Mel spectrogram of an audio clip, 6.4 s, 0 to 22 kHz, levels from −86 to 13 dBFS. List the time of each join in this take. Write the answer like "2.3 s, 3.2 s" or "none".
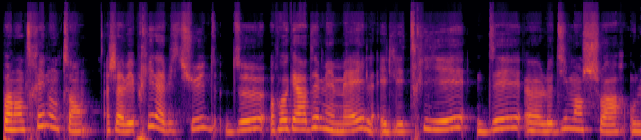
none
